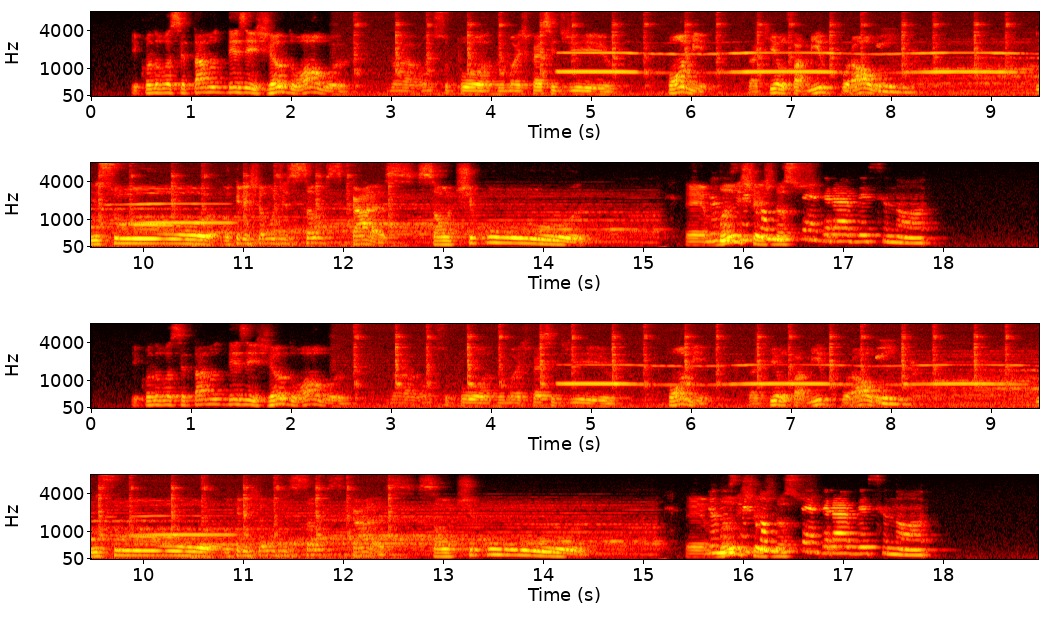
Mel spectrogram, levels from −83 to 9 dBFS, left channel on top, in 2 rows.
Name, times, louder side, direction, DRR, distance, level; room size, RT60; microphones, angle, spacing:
voice 1, 0.4-2.6 3.0-5.3 5.8-6.3 6.6-8.0 9.5-14.6 15.4-16.5, left 3 dB, 40° left, 0.6 m, -22 dB
sound 1, 2.4-12.6, right 2 dB, 10° right, 1.1 m, -33 dB
Wind instrument woodwind instrument, 4.6-11.0, left 3 dB, 85° left, 1.7 m, -25 dB
voice 2, 7.8-8.2 15.7-17.9, right 2 dB, 55° right, 2.7 m, -21 dB
sound 2, 7.9-15.2, right 1 dB, 35° right, 1.6 m, -33 dB
9.2 x 4.7 x 4.0 m
head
